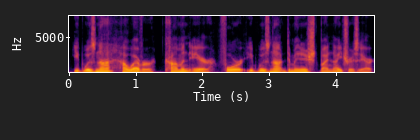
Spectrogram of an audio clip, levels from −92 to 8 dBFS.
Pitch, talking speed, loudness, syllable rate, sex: 135 Hz, 185 wpm, -16 LUFS, 4.9 syllables/s, male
